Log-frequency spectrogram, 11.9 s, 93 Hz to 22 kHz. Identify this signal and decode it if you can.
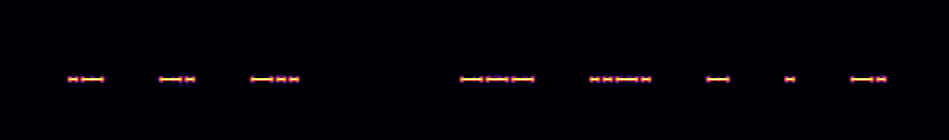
Morse code, heard as a keyed tone, about 15 wpm, spaced as for 8 wpm, 1000 Hz. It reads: AND OFTEN
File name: qotdfiles / 8wpm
